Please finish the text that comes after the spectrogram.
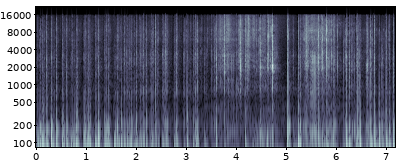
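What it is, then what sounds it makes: Paper plate. A white paper plate is tapped fast with fingertips, first on its front and then upside down on its underside. Rapid, dull, low thumping taps come in dense bursts, with a softer, brighter, scratchy stretch in the middle and a brief pause before the tapping resumes.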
